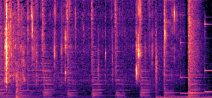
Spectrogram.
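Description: Spring rolls sizzling as they deep-fry in oil, under background music with steady sustained notes; a few sharp clicks break through the sizzle.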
